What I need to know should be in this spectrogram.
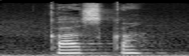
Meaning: fairy tale
- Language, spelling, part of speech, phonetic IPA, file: Belarusian, казка, noun, [ˈkaska], Be-казка.ogg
